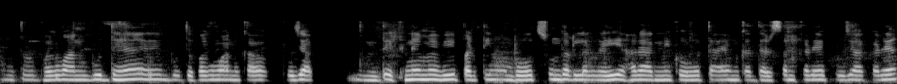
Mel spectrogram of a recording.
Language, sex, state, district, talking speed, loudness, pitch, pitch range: Hindi, female, Bihar, Begusarai, 185 wpm, -17 LUFS, 210 Hz, 205-220 Hz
